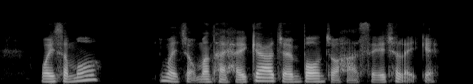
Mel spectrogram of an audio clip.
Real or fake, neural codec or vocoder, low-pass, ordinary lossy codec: real; none; 7.2 kHz; MP3, 48 kbps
